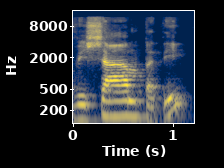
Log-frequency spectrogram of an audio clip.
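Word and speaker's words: विशाम्पति: When you smile and try to say Sha, that is that exact pronunciation of Vishampati.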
